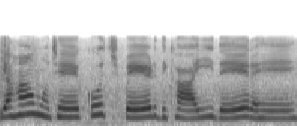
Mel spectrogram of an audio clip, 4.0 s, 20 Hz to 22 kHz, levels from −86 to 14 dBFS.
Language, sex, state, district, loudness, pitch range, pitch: Hindi, female, Madhya Pradesh, Katni, -13 LUFS, 215-255 Hz, 240 Hz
